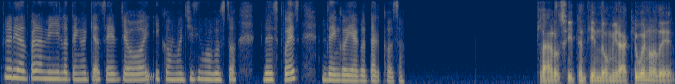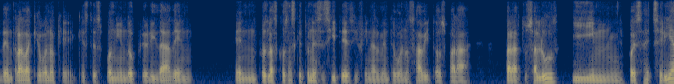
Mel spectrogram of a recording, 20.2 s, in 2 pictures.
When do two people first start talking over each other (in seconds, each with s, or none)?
none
